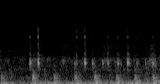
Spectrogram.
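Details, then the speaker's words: 2005–2010 Mustang GT front sway bar rocked by hand: quick hollow clunks, often in pairs, from worn, hardened, shrunken sway bar bushings letting the bar move; replaced with 34mm polyurethane bushings. "and hear the clunking when it does move back and forth. And they shouldn't do that."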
